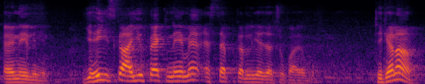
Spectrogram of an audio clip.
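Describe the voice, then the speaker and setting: Indian male chemistry teacher, high-pitched voice, Hindi accent, keeps quizzing the class. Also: sing-song, brisk, a little hiss or hum. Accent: Hindi-speaking Indian. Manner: keeps quizzing students, calls them beta. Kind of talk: classroom lecture at a board.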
